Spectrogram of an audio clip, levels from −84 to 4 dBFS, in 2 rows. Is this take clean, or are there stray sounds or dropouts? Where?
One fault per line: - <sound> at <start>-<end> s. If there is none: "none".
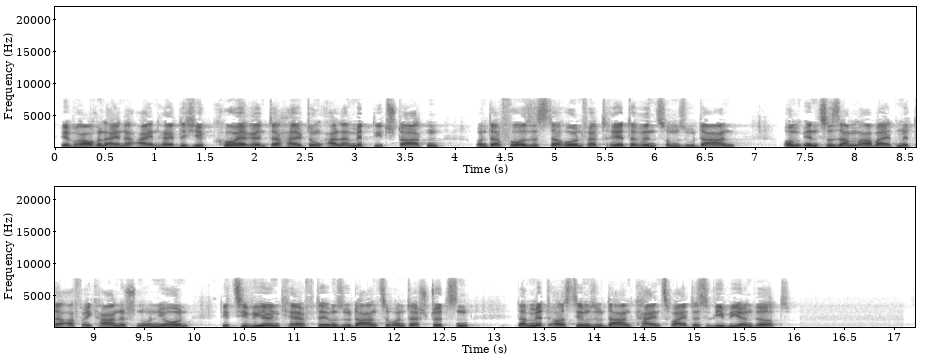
none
